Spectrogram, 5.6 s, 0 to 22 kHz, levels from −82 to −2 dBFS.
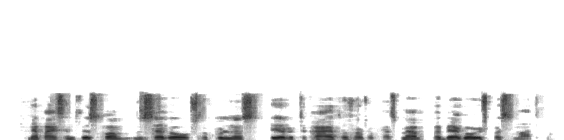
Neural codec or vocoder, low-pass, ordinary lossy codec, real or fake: none; 7.2 kHz; AAC, 32 kbps; real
